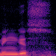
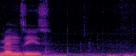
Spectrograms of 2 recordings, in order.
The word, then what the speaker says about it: Menzies: that one yeah well if this guy here was a true Scotsman he would have pronounced his last name Mingus instead of Menzies Mingus maybe they're having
